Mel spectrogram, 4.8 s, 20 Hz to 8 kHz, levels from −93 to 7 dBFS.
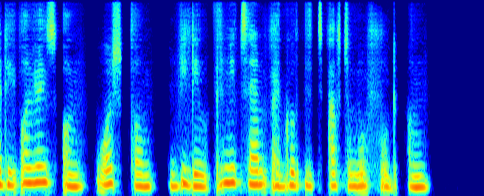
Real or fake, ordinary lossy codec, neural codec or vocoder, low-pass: fake; none; codec, 16 kHz, 0.5 kbps, FreqCodec, larger model; none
